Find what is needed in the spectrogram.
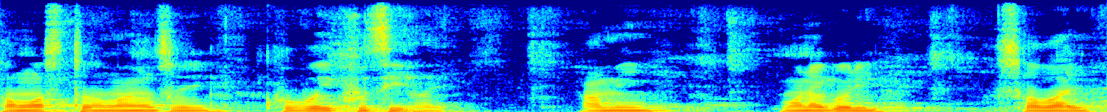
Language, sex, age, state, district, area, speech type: Bengali, male, 45-60, West Bengal, Nadia, rural, spontaneous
